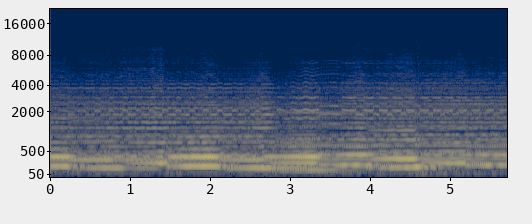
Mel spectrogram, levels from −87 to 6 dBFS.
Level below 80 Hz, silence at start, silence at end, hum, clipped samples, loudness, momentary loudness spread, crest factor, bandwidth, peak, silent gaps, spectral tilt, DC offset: -60 dBFS; 0 s; 0 s; none; under 0.1%; -27 LUFS; 7 LU; 14 dB; 7.2 kHz; -12 dBFS; none; -9 dB/octave; under 0.1%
